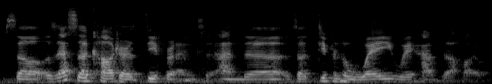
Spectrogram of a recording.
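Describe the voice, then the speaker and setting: A young man from China, a student answering interview questions in a halting way. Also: mid-range voice, steady tone, fairly bright tone, slight background noise. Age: young adult. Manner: halting, searching for words.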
